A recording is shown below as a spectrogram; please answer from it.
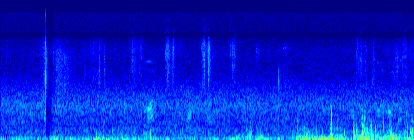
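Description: A golf iron striking the ball on a fairway shot: one sharp crack about a second in. Low rumbling noise follows near the end.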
